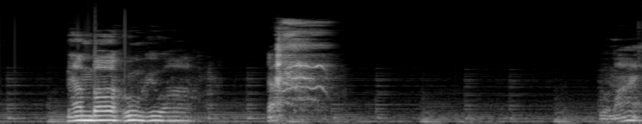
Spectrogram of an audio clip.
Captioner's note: laughs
